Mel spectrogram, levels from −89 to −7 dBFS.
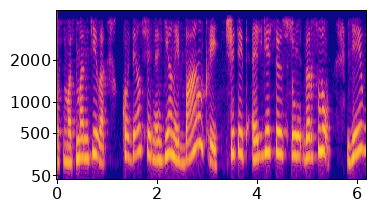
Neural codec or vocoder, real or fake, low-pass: codec, 16 kHz, 2 kbps, FunCodec, trained on LibriTTS, 25 frames a second; fake; 3.6 kHz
